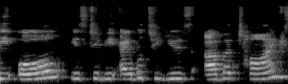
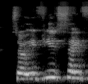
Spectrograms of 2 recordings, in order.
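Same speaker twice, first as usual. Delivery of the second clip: ordinary talk, nothing marked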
